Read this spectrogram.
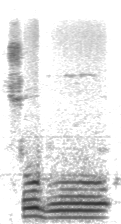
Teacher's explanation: تا پیش سو، با واو پیش بو، صوبو۔ یہاں پیش کو ہونٹوں کی گلائی سے ادا کریں گے، آگے واو آ رہا ہے، یہاں بھی ہونٹوں کو گول کریں گے، اس کو پڑھیں گے صوبو۔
